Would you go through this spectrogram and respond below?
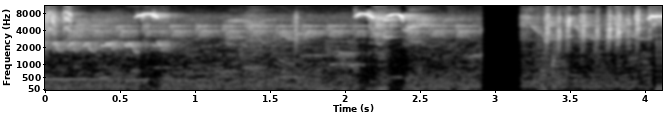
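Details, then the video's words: Spotted black sunbird in fast, lively song, used as a lure to draw replies from other birds; thin, high sustained twittering with sharp whistled upslurs, briefly cut off then resuming. "Kolibri blacksunbird trotol speed cepat semua burung akan ikutan nyaut respon"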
